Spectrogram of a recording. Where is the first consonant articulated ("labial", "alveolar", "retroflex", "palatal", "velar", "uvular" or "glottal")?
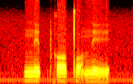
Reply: alveolar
